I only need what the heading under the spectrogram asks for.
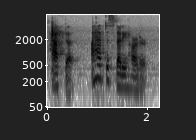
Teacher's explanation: we change the V to an F sound and we change the U in two to ah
